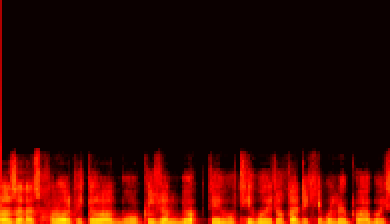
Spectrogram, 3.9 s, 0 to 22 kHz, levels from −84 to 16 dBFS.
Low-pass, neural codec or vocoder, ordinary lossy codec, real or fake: 7.2 kHz; codec, 24 kHz, 1 kbps, SNAC; none; fake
